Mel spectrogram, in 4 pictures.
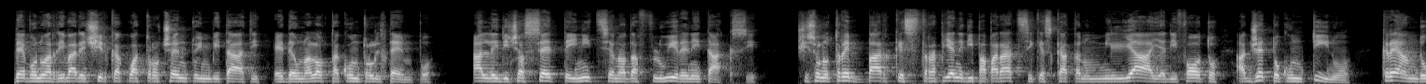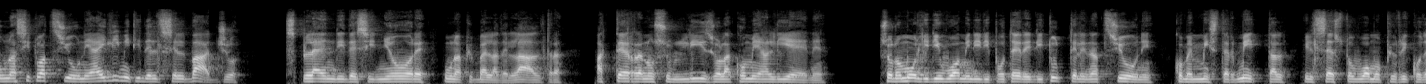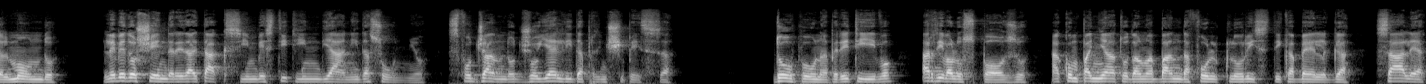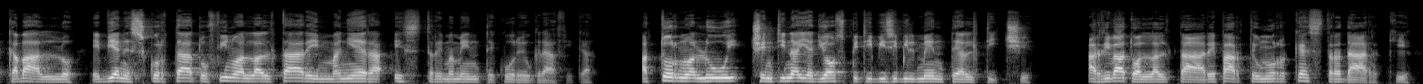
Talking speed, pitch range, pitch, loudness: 125 wpm, 120-145 Hz, 135 Hz, -16 LUFS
